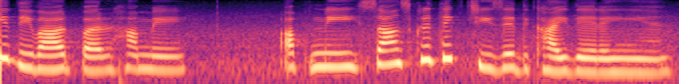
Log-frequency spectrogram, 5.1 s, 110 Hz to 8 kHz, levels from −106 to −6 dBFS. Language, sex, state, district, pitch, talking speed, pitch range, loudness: Hindi, female, Uttar Pradesh, Lucknow, 245 Hz, 120 wpm, 220-270 Hz, -16 LUFS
